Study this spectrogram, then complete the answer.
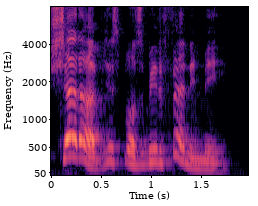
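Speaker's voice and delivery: put-on shouting. Acting out an argument over music with two others: acted yelling. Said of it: "Who you yelling at?".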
